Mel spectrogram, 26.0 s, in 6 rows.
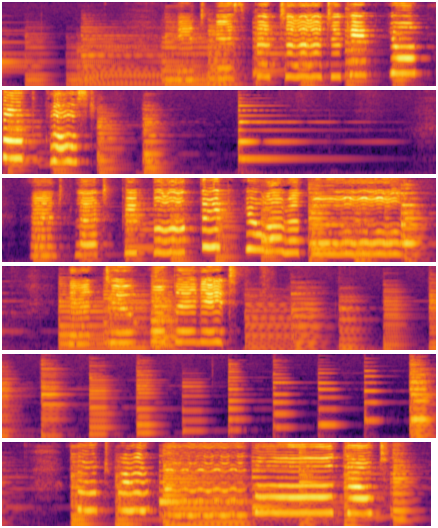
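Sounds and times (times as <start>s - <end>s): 
soprano singing: 0.8s - 5.6s, 9.0s - 16.0s, 22.4s - 25.9s.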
